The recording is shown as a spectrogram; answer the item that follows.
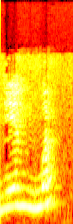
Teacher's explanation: El uso de cual o cuala, la palatalización de L en posición inicial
